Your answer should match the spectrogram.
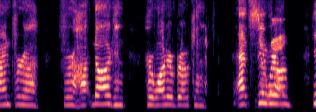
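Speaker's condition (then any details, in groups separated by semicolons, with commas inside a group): Cerebral palsy; from birth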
